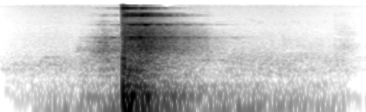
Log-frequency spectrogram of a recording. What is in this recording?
Sound of a metal bang with a high pitch. Can be used for a factory or industrial environment or a sound effect.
